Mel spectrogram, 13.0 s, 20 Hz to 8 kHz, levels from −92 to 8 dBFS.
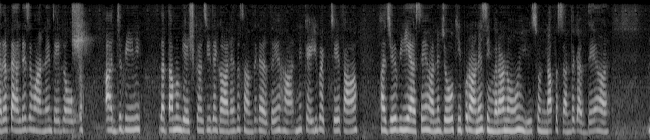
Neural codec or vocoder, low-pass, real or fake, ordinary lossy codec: codec, 16 kHz, 1.1 kbps, Voila-Tokenizer; 7.2 kHz; fake; none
